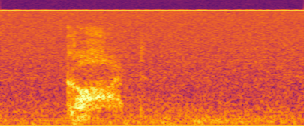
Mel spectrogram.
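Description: A man says one word softly, close to a whisper, about half a second in. Otherwise there is only quiet room tone with a faint steady low hum.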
